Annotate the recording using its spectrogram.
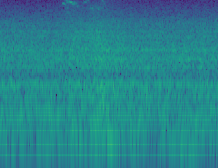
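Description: Faint steady hum and hiss with no distinct event.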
